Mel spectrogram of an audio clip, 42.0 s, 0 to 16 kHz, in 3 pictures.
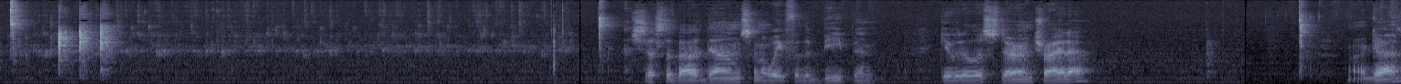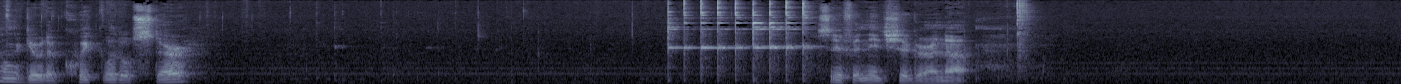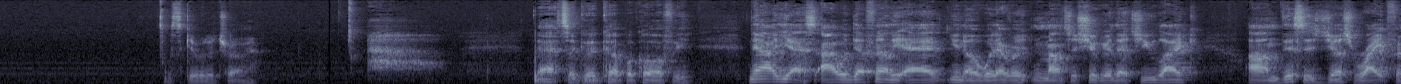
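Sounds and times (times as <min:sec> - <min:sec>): faint room hum: 0:00.0 - 0:42.0
coffee dripping into a glass mug: 0:00.2 - 0:05.8
spoon clinking in glass mug: 0:20.7 - 0:22.2.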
